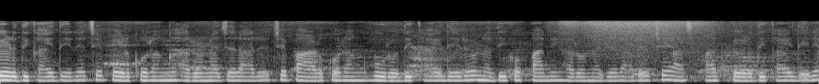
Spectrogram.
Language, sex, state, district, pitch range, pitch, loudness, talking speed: Rajasthani, female, Rajasthan, Churu, 180-190 Hz, 185 Hz, -16 LUFS, 250 wpm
